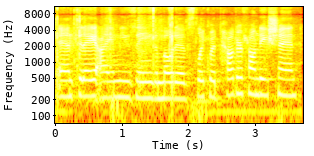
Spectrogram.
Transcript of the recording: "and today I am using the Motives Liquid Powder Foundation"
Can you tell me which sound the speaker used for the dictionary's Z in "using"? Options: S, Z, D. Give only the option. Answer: Z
